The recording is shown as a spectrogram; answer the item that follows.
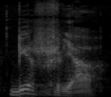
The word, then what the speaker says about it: birria: In Spanish, in Mexico, it would be said as birria with a double R.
